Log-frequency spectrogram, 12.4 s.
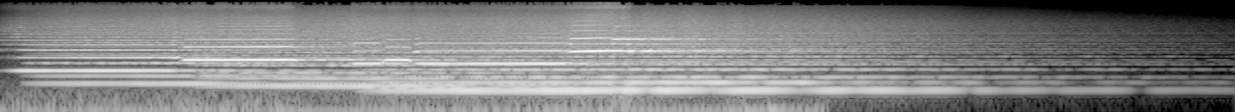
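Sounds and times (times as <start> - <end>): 
Japanese-style jingle: 1.1 - 9.1.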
